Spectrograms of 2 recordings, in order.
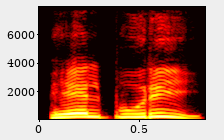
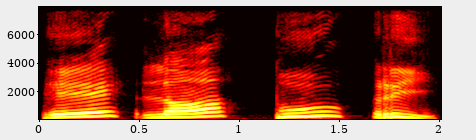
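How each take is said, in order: First: Said in the usual way. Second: bhelpuri very slow, in separate syllables. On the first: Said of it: "ऐसे पढ़ेंगे". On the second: Shown as a demonstration. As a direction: draw out each syllable with gaps. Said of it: "तोड़ तोड़ के पढ़िए".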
